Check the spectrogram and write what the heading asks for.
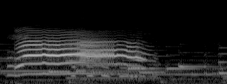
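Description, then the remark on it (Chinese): A baby cries out in one loud, sustained wail with a wavering high pitch, lasting about a second before breaking off into quieter, uneven whimpers. “不哭不哭，妈妈来了。”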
